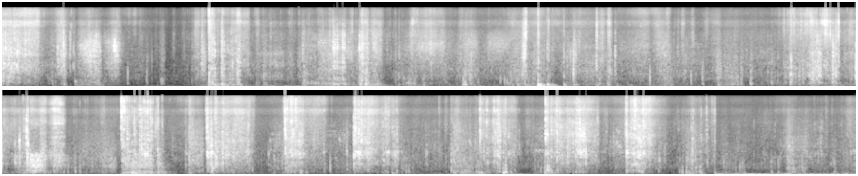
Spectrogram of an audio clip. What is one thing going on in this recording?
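Boots crunch and stomp in deep snow.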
